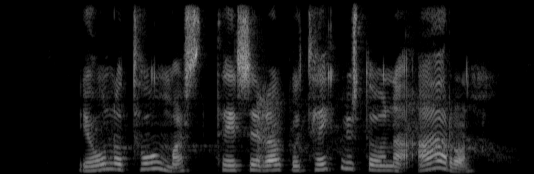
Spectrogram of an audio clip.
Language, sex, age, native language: Icelandic, male, 11, Icelandic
